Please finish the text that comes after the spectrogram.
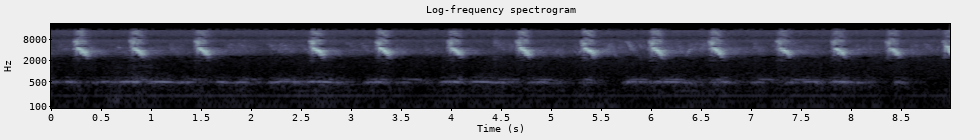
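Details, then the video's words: Lovebirds tweeting early in the morning. Piercing high chirps repeat steadily, about one every 0.6 seconds, roughly fourteen in a row, over a faint continuous low hum. "تغريد طيور الحب في الصباح الباكر"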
